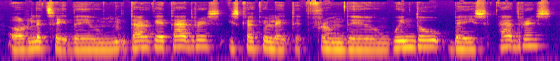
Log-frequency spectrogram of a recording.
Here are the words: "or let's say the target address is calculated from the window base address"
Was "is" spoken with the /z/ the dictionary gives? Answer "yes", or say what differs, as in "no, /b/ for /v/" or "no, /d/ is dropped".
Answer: no, /s/ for /z/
